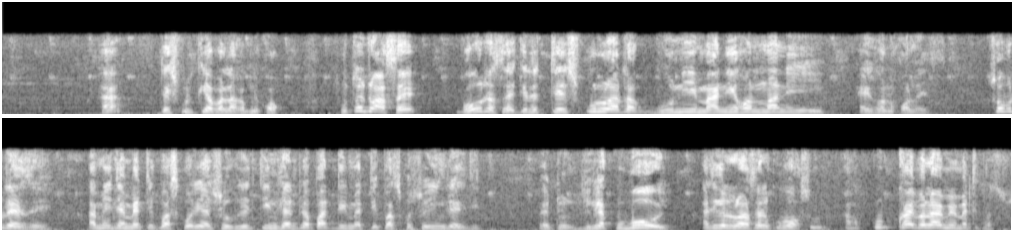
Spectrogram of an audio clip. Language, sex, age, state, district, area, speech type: Assamese, male, 60+, Assam, Kamrup Metropolitan, urban, spontaneous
